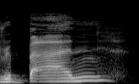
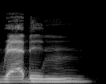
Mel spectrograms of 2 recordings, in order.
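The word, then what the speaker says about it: Rabban: It's Raban. – No, sorry. – Who's playing? Thank you. One of the Dune super fanboy nerds. Go ahead. – It's Raban, not Rabin.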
